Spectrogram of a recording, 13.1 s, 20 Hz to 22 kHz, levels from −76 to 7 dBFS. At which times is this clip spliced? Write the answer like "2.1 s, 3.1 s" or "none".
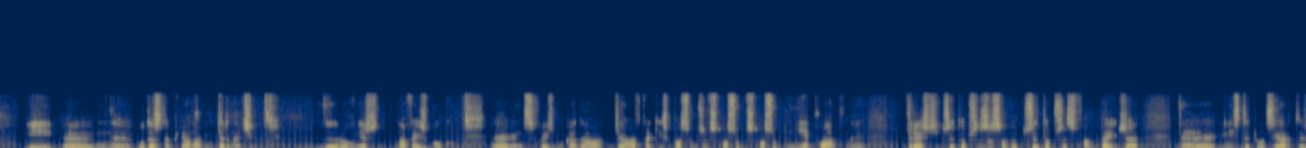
5.4 s, 7.4 s, 9.4 s, 10.2 s, 10.8 s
